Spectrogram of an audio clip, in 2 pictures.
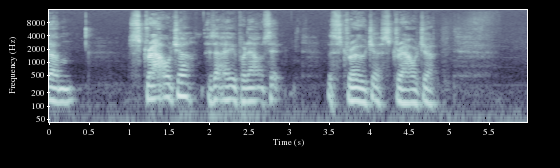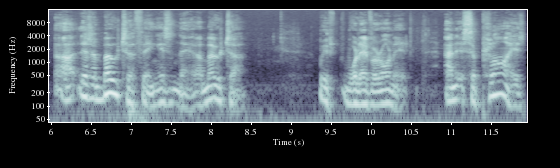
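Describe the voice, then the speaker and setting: Husky older southern English man, chatting casually. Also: mid-range voice. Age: 70s. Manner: rambling, chatty, self-questioning with tag questions. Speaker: amateur radio hobbyist presenting vintage equipment. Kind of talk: casual, unscripted show-and-tell.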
